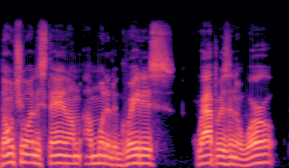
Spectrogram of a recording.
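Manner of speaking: plain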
